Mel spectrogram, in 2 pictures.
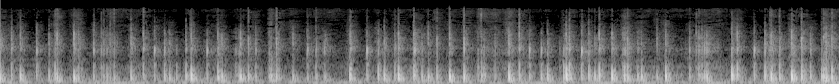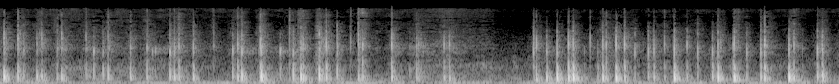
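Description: Fingertips and nails tap quickly on the matte cardboard cover of a hardcover Jungle Book storybook lying flat. The taps are dull, short and closely spaced, with almost no ring. A brief pause comes near the end before the tapping resumes.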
